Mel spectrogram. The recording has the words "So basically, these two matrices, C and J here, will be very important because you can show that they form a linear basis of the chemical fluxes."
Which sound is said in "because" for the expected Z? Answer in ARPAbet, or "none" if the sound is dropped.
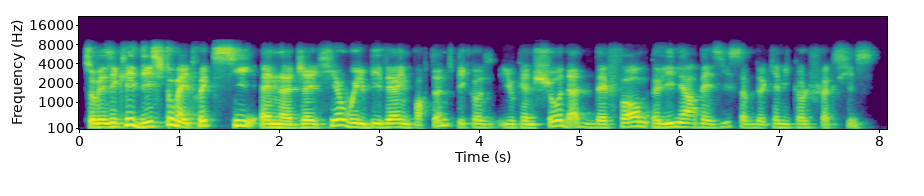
Z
